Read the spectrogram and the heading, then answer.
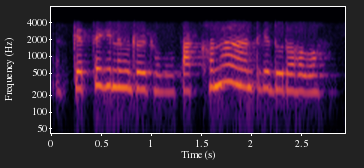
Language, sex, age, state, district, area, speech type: Odia, female, 60+, Odisha, Jharsuguda, rural, conversation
